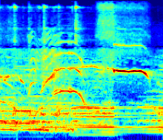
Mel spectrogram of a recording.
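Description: Live rock band holding a sustained chord, with shouts and whoops rising and falling over it.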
